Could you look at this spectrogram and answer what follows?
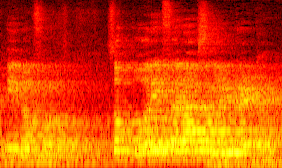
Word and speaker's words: Ctenophora: That is why after Coelenterate it has been written as Ctenophora. C is silent here. Ctenophora.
